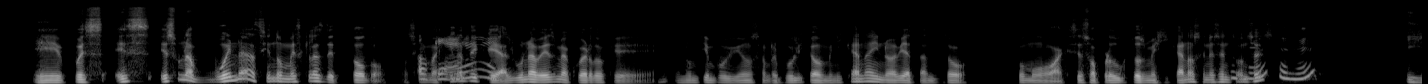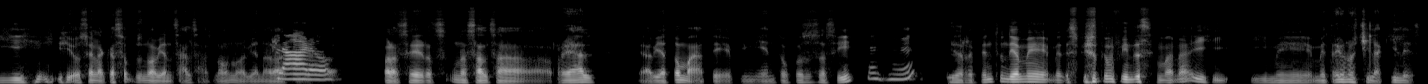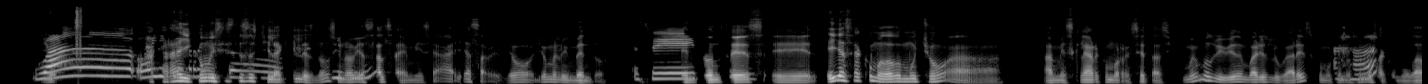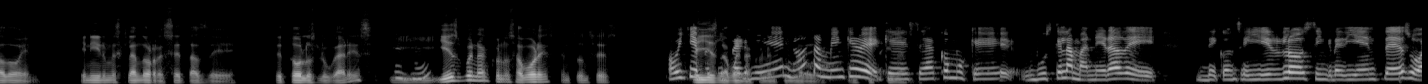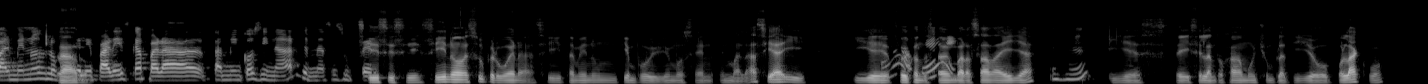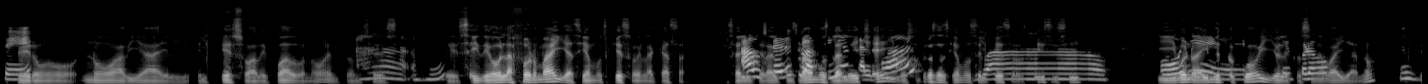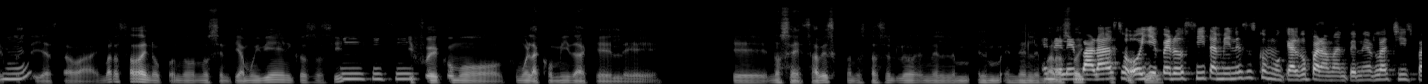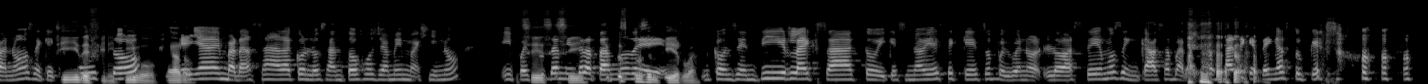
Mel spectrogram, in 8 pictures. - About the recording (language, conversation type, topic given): Spanish, unstructured, ¿Cómo mantener la chispa en una relación a largo plazo?
- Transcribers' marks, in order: laughing while speaking: "y"; laughing while speaking: "despierto un fin"; lip smack; surprised: "Guau"; tapping; laugh; laughing while speaking: "queso"; chuckle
